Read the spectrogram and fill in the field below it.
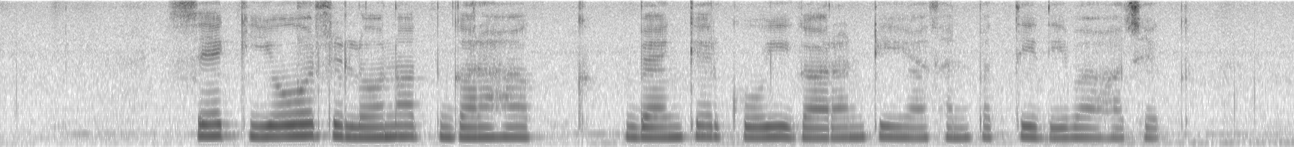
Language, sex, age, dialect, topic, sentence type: Magahi, female, 18-24, Northeastern/Surjapuri, banking, statement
